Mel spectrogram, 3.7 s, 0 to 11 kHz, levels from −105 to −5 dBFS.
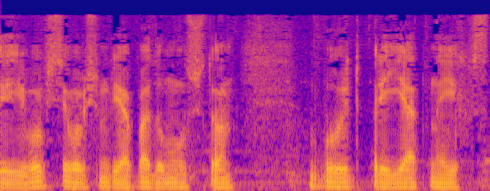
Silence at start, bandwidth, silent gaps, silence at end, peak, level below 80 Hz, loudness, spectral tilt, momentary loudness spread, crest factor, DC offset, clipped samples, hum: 0 s; 8.8 kHz; none; 0 s; -6 dBFS; -34 dBFS; -25 LUFS; -6 dB/octave; 10 LU; 20 dB; under 0.1%; under 0.1%; none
